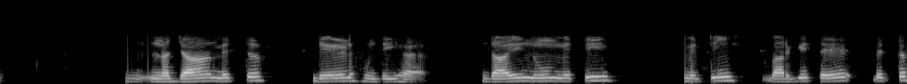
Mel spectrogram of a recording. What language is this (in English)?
Punjabi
